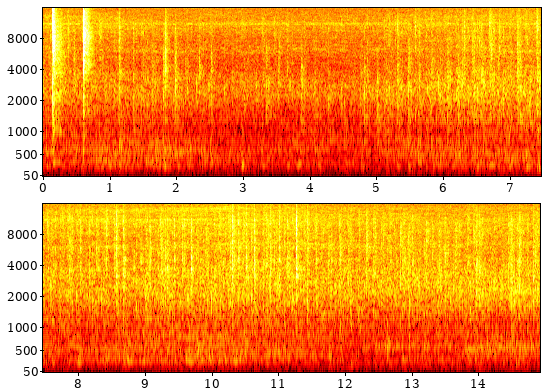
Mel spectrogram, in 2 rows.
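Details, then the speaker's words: J36 "Haig" model steam locomotive after oiling push rods, tender and engine bearings and greasing driving cog: light even clicking over rail joints with soft motor hum; earlier grinding from dried-out oil is gone, running smoothly. "Well, you remember the awful noise this was making going through this part of the track. There we go. gone."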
